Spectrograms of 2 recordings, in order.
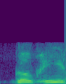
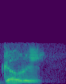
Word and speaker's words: Govri: Les Français disent Govri, les anglophones disent Gauri.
